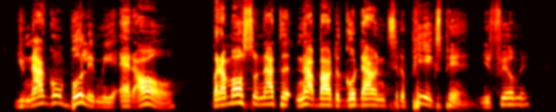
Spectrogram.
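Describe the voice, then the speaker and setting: In a New Orleans accent, the speaker races along at a very fast pace with lively intonation, recorded very cleanly against a silent background with a dry, close sound and no echo. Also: man, fairly high pitch for a man. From New Orleans, Louisiana, US South. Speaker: rapper and educator. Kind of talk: on-stage interview. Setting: stage with audience. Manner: animated.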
